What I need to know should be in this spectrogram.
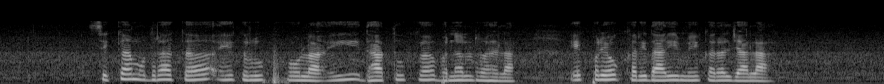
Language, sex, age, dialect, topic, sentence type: Bhojpuri, female, 41-45, Western, banking, statement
